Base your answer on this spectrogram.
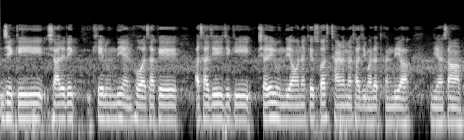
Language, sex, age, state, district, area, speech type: Sindhi, male, 18-30, Gujarat, Surat, urban, spontaneous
